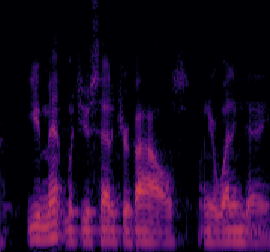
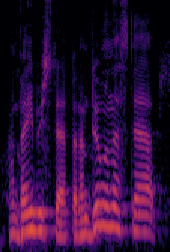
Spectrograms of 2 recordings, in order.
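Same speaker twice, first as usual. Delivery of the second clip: high, excited movie-character voice; giddy movie quote; What About Bob quote; 9 semitones higher, 4 dB louder than usual. Retold or imitated. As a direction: squeal it like a proud patient. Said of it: "You ever seen What About Bob?".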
